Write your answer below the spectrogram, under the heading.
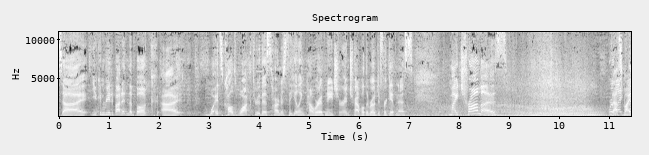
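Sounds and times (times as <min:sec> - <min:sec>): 
speech: 0:00.0 - 0:09.7, 0:11.0 - 0:11.4
muscle car engine revving: 0:05.4 - 0:11.4.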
